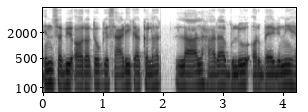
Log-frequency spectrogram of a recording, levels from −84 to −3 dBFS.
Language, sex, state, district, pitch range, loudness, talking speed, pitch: Hindi, male, Jharkhand, Garhwa, 105-115 Hz, -14 LUFS, 185 wpm, 110 Hz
